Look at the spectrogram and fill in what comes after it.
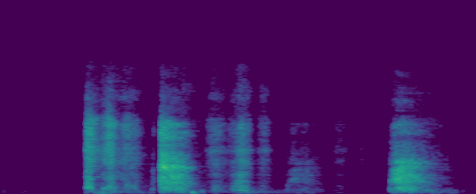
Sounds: Sniff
